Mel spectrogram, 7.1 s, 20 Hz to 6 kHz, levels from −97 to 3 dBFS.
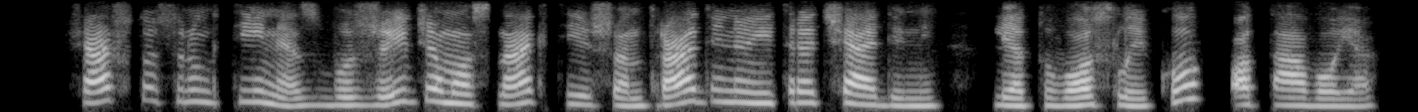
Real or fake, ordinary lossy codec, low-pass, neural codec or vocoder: real; Opus, 16 kbps; 5.4 kHz; none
